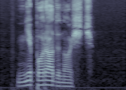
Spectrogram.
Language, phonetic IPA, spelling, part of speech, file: Polish, [ˌɲɛpɔˈradnɔɕt͡ɕ], nieporadność, noun, Pl-nieporadność.ogg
